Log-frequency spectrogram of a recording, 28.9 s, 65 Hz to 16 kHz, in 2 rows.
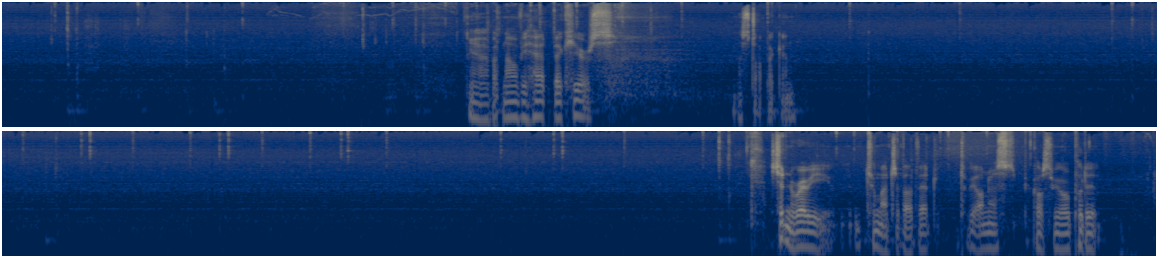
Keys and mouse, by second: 0.9 Tab, 2.8 KP_5, 6.1 Tab, 9.6-14.3 drag, 14.0 right click, 15.1 a, 18.6-23.5 drag, 18.6-23.5 right drag, 23.5 Tab, 25.3 a, 25.9 ctrl+s.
